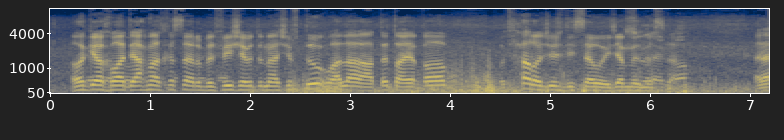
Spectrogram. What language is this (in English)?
Arabic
